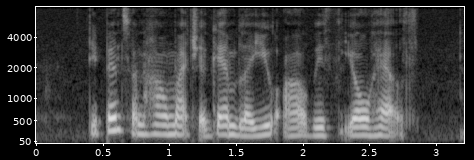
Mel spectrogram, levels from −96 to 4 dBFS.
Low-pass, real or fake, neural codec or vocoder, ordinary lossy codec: none; fake; codec, 16 kHz, 16 kbps, FunCodec, trained on LibriTTS, 50 frames a second; none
